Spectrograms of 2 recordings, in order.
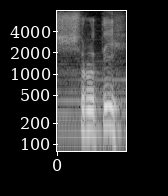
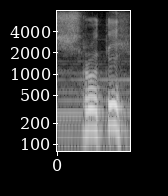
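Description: Both takes have the same delivery.

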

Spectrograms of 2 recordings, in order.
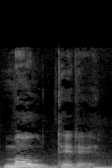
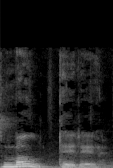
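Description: First: The name is said in three syllables, like 'mow-teh-reh'. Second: The name is said in three syllables, like 'mow-teh-reh'.

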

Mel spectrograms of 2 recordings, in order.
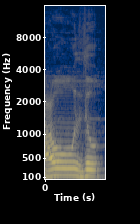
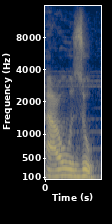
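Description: First: The middle consonant uses the tongue tip at the teeth. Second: The middle consonant is not made at the teeth. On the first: The speaker calls it right. "জাল আমরা উচ্চারণ করব জিহ্বার আগা, সামনের দাঁতের আগা থেকে" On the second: The speaker calls it wrong. "এটি ভুল"

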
